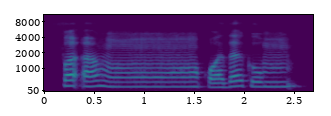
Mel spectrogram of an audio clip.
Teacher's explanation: فانقذکم، یہاں پہ اخفا کریں گے موٹا، فانقذکم، قوف موٹا ہے، ذال کو نرمی سے پڑھنا ہے ، قوف کے ساتھ ذال کو موٹا نہیں پڑھنا اور ذال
